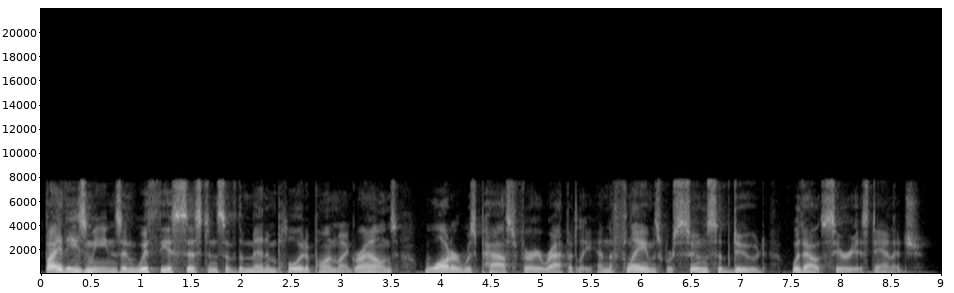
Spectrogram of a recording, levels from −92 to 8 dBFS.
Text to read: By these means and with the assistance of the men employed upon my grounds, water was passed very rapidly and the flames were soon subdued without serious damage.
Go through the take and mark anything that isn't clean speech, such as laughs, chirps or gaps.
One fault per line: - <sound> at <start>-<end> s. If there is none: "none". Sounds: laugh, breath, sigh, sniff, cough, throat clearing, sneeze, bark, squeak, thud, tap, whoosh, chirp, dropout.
none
